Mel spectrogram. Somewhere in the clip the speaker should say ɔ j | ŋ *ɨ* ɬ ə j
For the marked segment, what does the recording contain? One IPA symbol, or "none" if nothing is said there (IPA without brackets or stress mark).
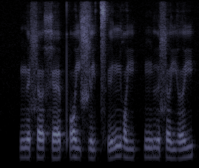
ɨ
